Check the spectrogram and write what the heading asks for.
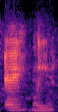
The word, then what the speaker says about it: Aileen: timmy timmy ray it's real her name is pronounced a lean thank you my brain just keeps wanting to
